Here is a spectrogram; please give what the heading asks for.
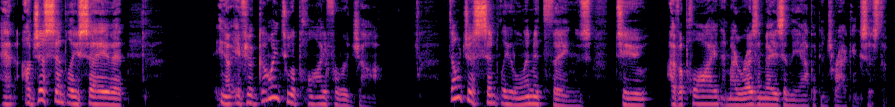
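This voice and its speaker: An older man with a raspy, hoarse voice talks through job search advice in a steady, practical way. His pitch sits in a middle range, and he keeps a plain-spoken, casual tone as a podcast host. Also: measured pace. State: hoarse after an illness. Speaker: podcast host and career coach.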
